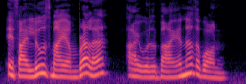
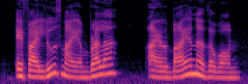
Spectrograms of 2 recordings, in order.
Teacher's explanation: So will is shortened to just a ul sound.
